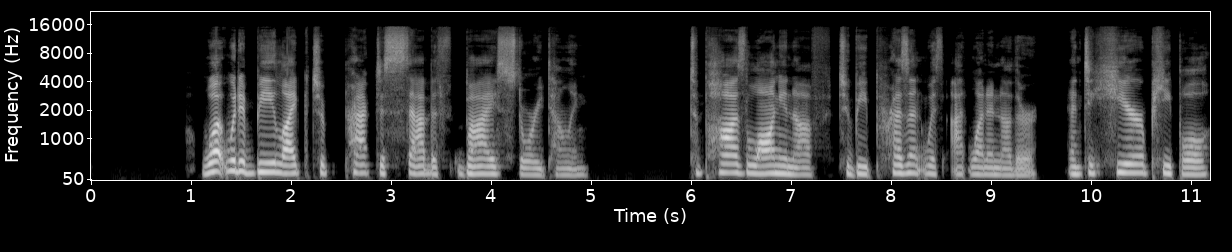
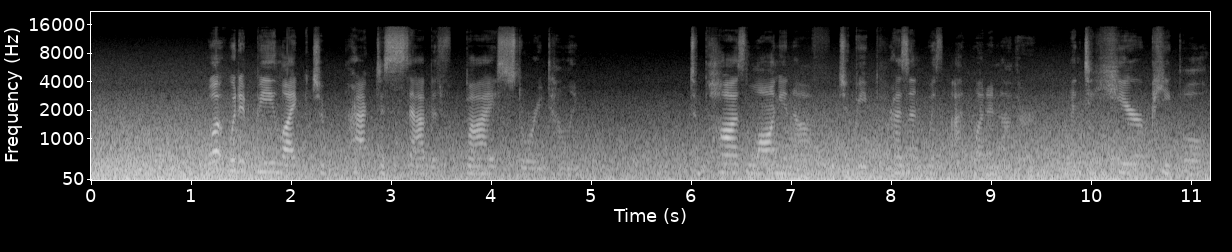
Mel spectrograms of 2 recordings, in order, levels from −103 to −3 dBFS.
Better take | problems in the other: first | wind noise on the microphone; heavy; 1 dB below the speech

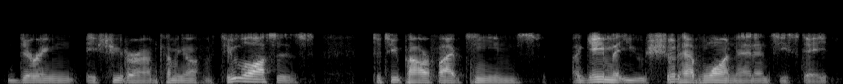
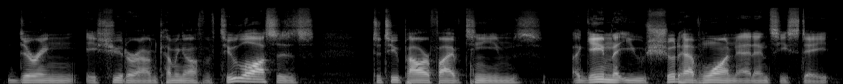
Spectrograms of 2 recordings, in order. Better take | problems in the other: second | garbled, watery; badly; nothing above 4 kHz

